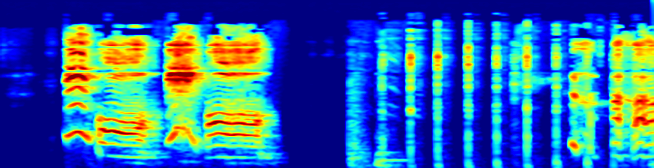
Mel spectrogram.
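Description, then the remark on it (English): A person loudly imitates a donkey's bray with a few strained, alternating hee-haw cries, then bursts into a quick run of breathy laughter. “I want you, because you're pretty good at animal sound effects, I would like for you to give me the sound effect of a donkey right now.”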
